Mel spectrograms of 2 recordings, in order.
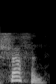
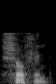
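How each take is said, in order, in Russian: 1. Первый гласный — открытый звук 'ah'. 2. Первый гласный — огубленный звук 'oh'. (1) "Вместо «шафен»" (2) "ударное А почти во всех случаях заменяется на О"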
